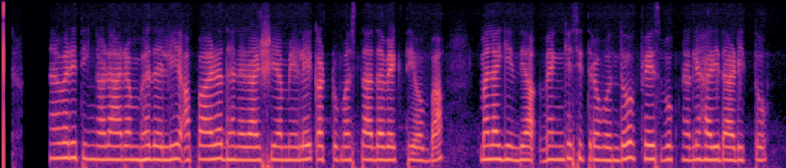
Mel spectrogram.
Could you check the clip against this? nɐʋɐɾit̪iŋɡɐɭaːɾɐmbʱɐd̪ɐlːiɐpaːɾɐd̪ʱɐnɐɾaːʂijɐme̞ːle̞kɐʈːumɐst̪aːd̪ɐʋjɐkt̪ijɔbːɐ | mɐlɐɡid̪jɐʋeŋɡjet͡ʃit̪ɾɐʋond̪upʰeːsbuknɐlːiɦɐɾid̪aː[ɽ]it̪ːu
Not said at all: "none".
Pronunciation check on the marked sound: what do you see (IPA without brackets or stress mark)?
ɽ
